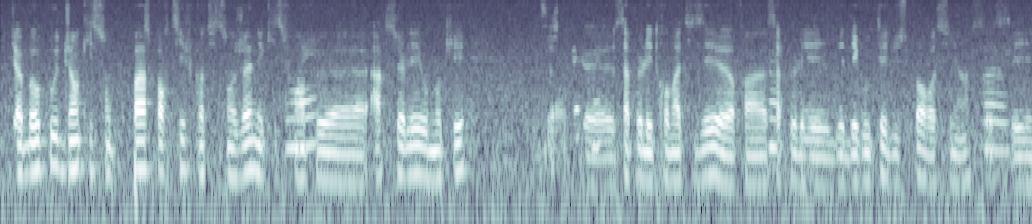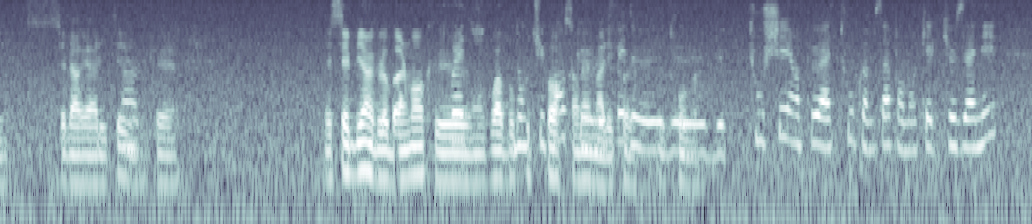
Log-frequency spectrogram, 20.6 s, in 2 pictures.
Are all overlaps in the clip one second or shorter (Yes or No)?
No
